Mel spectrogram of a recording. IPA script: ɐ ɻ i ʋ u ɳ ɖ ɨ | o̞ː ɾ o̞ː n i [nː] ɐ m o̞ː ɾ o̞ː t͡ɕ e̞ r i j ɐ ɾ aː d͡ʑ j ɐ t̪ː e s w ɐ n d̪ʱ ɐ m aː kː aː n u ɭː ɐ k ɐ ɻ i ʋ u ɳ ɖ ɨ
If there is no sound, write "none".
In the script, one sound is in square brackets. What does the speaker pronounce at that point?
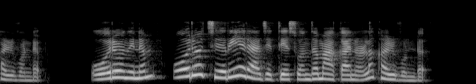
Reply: n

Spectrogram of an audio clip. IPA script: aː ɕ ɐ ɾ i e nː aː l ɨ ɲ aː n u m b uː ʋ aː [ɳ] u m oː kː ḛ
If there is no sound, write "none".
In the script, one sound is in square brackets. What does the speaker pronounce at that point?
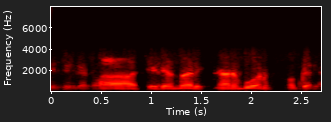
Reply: ɳ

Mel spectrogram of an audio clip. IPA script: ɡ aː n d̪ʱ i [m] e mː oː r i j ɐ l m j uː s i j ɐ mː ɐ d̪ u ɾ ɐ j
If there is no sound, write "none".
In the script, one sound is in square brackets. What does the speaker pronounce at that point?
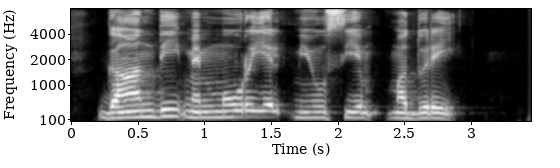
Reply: m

